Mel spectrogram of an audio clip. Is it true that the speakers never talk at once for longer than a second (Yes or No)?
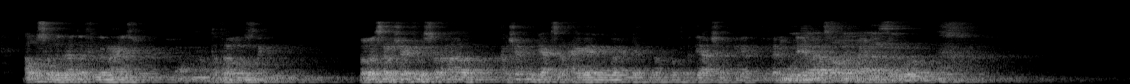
No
